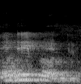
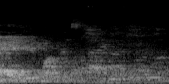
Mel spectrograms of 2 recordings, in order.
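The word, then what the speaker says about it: entrepôt: Import, export, Entry port. Very good. You remember so many things. Entry port trade. T is silent.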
